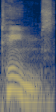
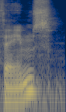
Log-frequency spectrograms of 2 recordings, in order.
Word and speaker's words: Thames: Also, the River Thames is pronounced Thames, not Thames, and Cretan is pronounced Cretan, not Cretan.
